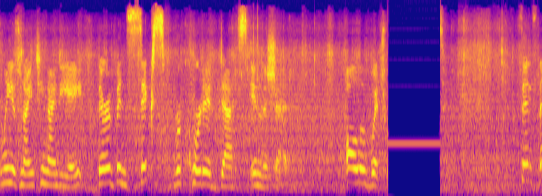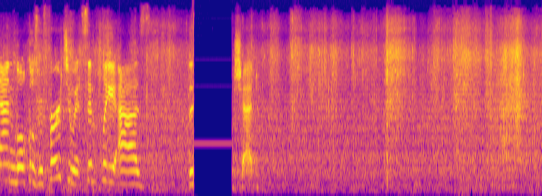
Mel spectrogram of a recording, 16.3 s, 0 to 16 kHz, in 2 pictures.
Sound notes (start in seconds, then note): 5.8 beeping; 11.4 beeping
